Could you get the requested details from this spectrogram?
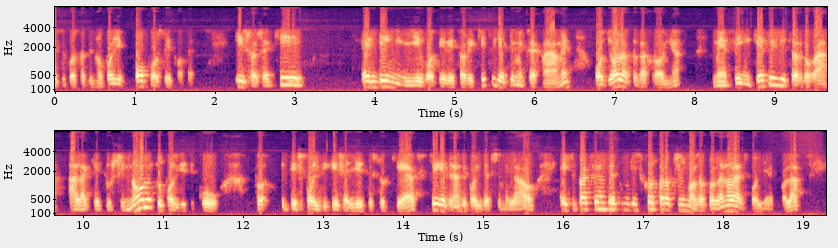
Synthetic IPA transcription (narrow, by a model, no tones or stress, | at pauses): st̪iɡo̞st̪ɐnd̪inopo̞lio̞po̞zðipo̞̰t̪e̞ | iso̞seci | e̞nd̪iniʎiɣo̞t̪iɾit̪o̞ɾicit̪uʝɐt̪imekse̞xnɐme̞o̞t̪io̞lɐːft̪ɐt̪ɐxɾo̞ɲɐ | meːfθiɲice̞t̪izit̪ue̞ɾðo̞ɣɐ̰nɐlɐce̞t̪usino̞lut̪upo̞lit̪iku | t̪ispo̞lit̪iciseʎit̪ist̪uɾciɐsce̞ʝɐt̪inɐnd̪ipo̞lit̪e̞fsimḭlɐ̰o̞e̞çiːpɐɾksienɐseθiɲɟist̪i̥ko̞spɐɾoksizmo̞sɐft̪o̞ðe̞nɐlɐzipo̞ʎie̞fko̞lɐ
